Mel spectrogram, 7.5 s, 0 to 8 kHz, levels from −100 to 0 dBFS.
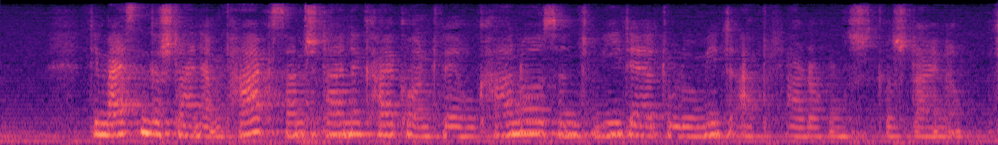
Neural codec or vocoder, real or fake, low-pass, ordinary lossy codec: vocoder, 24 kHz, 100 mel bands, Vocos; fake; 7.2 kHz; AAC, 32 kbps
